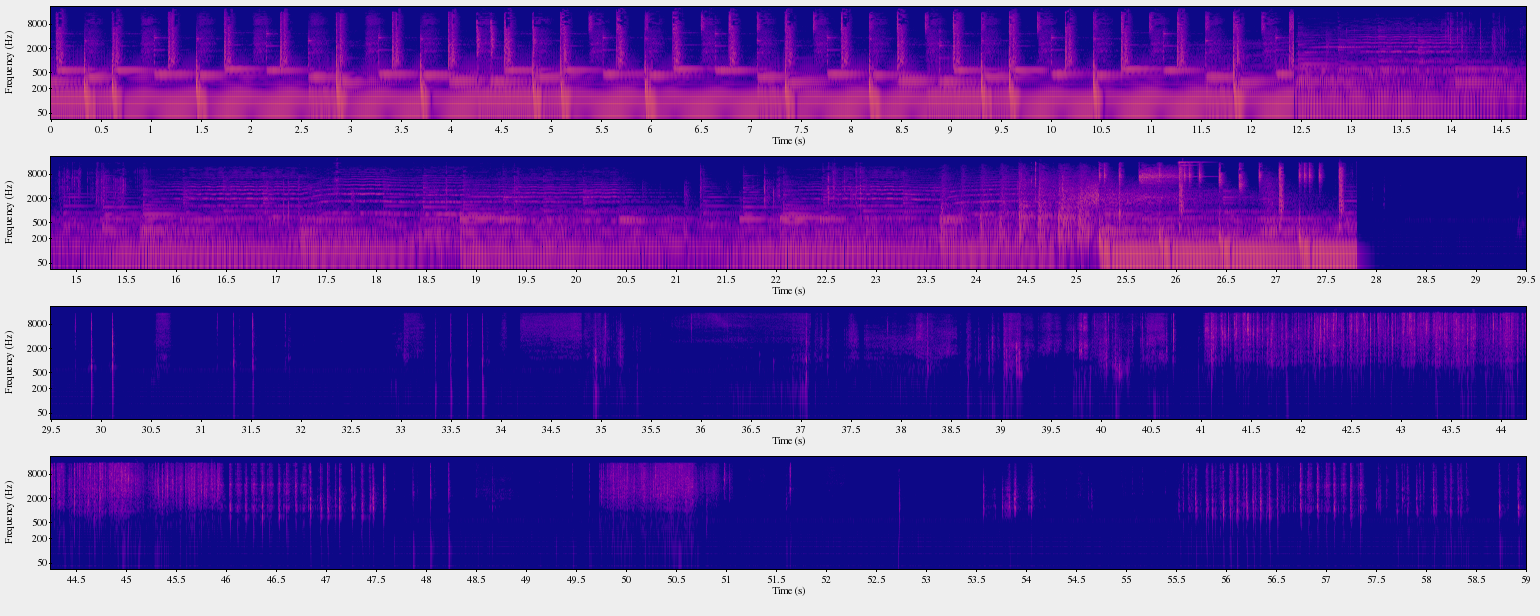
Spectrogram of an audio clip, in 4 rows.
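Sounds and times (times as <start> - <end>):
packaging tearing and crinkling: 36.6 - 47.6, 49.6 - 51.1.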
